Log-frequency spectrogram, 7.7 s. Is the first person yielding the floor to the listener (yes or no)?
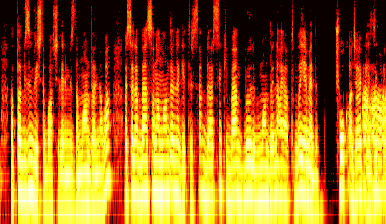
no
